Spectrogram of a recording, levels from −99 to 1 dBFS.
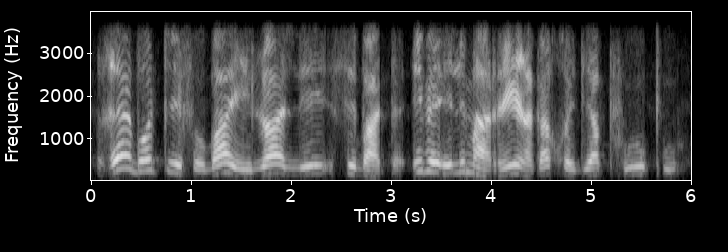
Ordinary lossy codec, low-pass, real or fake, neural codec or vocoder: none; 3.6 kHz; real; none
